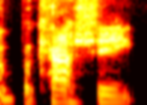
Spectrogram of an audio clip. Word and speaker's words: Bokashi: And am I pronouncing Bokashi the right way? – The pronunciation is excellent, and it's one, Bokashi is the usual one that I get. But no, Bokashi, really, really simple.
